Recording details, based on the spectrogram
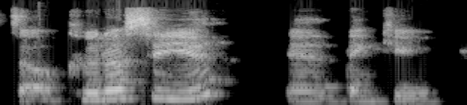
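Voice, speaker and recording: A woman's voice: a little high, very animated, normal speed, a little mellow, breathy edge, poor audio. A woman in her forties from Singapore, a guest telling her life story in an earnest, reflective way, with frequent restarts and fillers. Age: 40s. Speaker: interview guest. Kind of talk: candid personal storytelling.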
